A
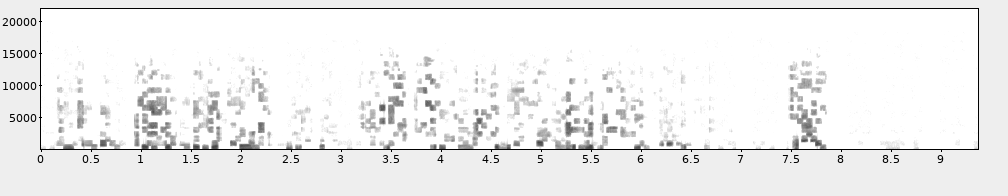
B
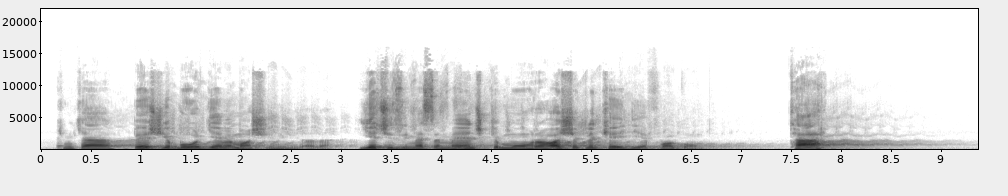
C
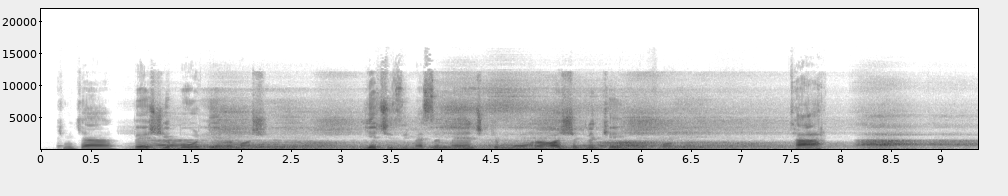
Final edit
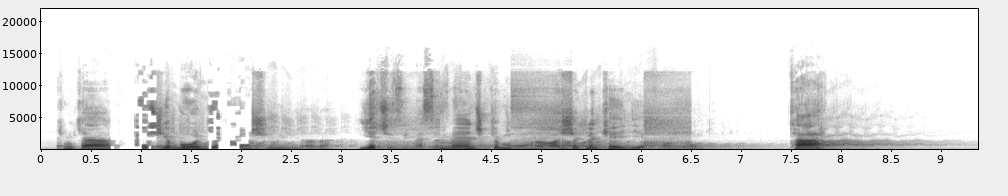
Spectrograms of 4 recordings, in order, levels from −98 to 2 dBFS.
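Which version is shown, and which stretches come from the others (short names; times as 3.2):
B
0.69–1.16 from A
1.67–2.11 from A
3.33–3.99 from C
4.7–5.21 from C
6.03–6.5 from C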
